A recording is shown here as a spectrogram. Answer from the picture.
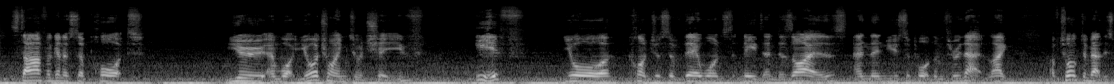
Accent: Australian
